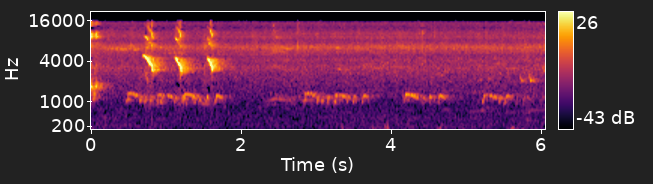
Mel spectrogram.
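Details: Local zebra doves singing at a Mentaraman-style Nglagu Ngepat song contest in Yogyakarta, Indonesia, 19 November 2023. Mid-pitched, stuttering cooed phrases recur about every second. Three sharp, high chirps from another bird open the recording.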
